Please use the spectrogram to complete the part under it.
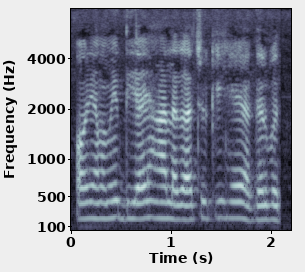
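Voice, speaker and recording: A young woman chatting casually in a family vlog, gently coaxing and asking the same things again and again. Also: mid-range voice, flat delivery, quick pace, rough recording. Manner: coaxing, tender, repeats questions. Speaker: vlogger.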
